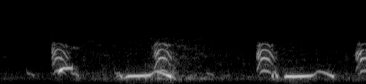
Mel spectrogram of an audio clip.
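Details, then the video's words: Male and female greater painted-snipe, 2021: a nasal falling note alternates with a longer, level hooting tone that rises at its end, the two-part phrase repeating twice over a faint background hum. "Tiếng nhát hoa, cà cuốc trống mái"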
